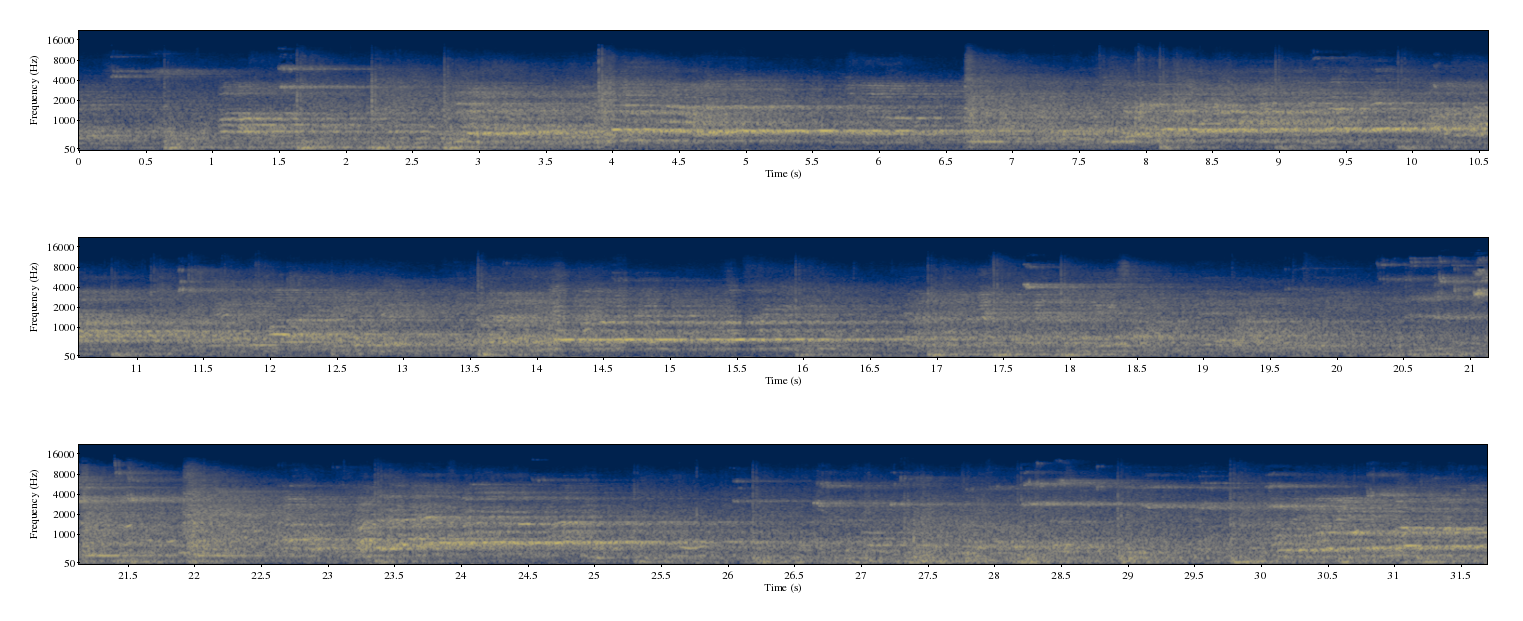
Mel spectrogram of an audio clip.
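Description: A basketball being dribbled on a hardwood court in a large gym, with players' and spectators' voices calling out over it.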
